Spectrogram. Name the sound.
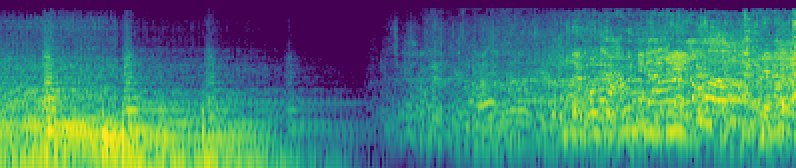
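crowd of people chattering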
